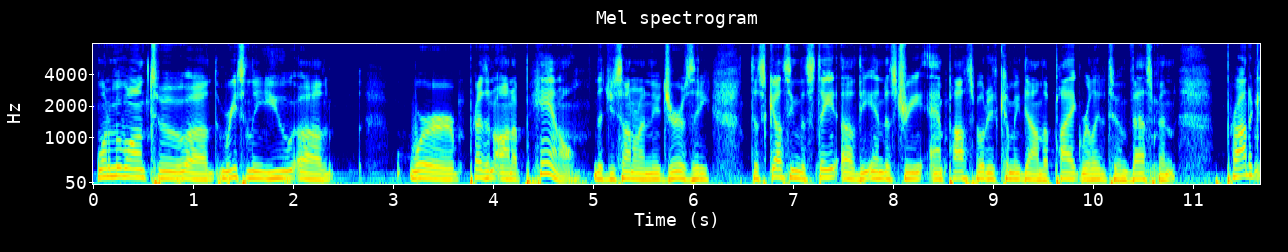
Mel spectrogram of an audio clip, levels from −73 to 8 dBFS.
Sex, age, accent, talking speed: male, 50-69, American, 190 wpm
